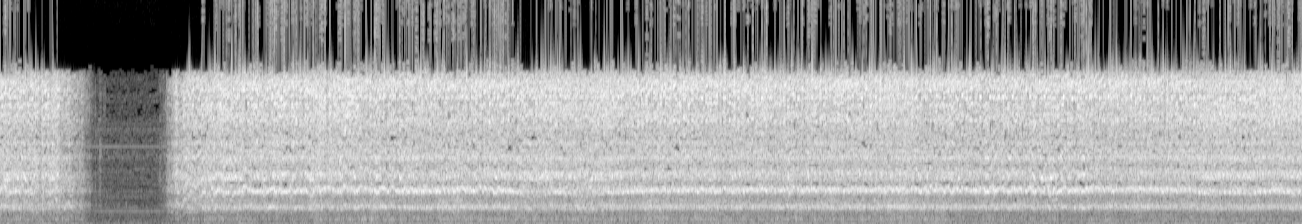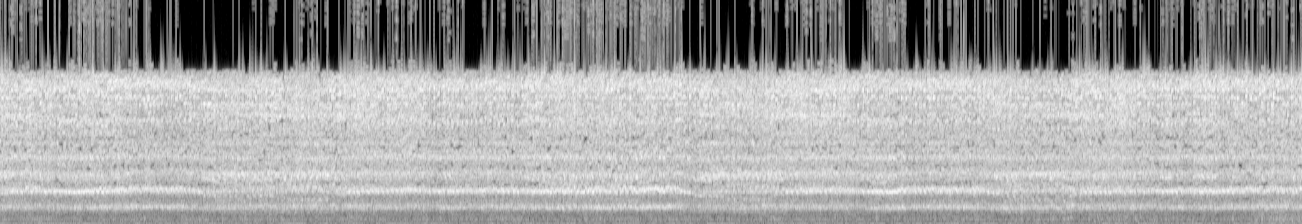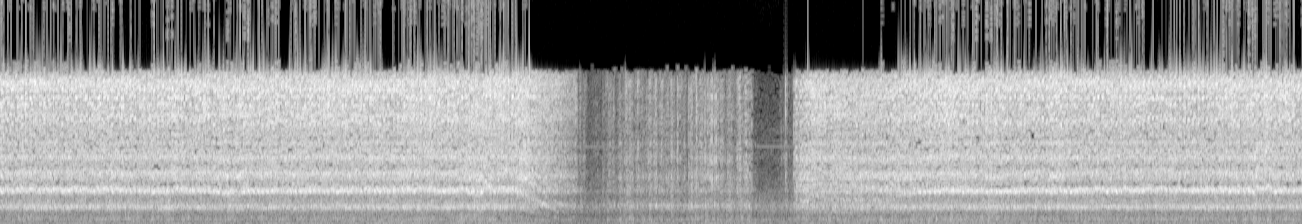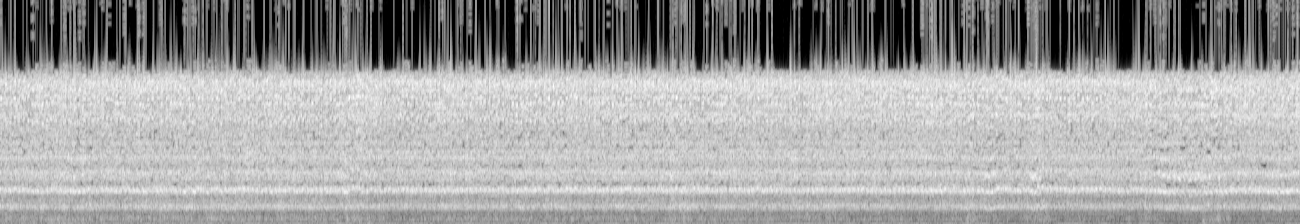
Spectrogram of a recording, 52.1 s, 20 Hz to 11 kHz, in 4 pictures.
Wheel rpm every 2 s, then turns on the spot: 110, 200, 220, 230, 230, 230, 220, 220, 220, 210, 210, 220, 220, 230, 230, 170, 40, 170, 230, 230, 230, 230, 230, 230, 230, 230.
32-34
